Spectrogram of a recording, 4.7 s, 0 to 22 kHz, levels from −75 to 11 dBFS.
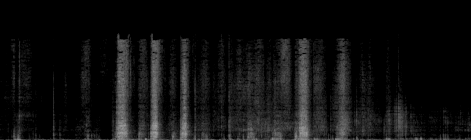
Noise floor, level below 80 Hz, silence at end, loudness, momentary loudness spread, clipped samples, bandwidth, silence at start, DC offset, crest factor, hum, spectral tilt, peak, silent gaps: -52 dBFS; -48 dBFS; 0 s; -29 LUFS; 23 LU; under 0.1%; 17 kHz; 0.1 s; under 0.1%; 26 dB; none; -2.5 dB/octave; -8 dBFS; none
